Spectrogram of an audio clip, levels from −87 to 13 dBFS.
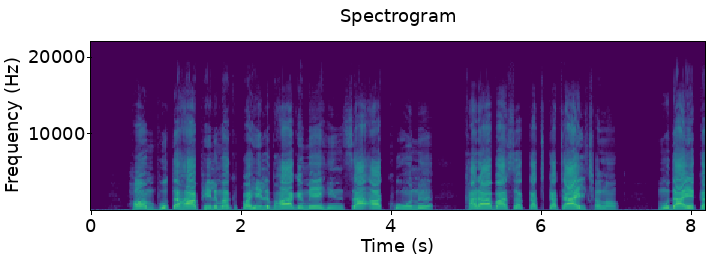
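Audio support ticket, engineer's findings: No fault found on the speech recording. Nothing heard points to any component in the chain, so no change is needed.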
